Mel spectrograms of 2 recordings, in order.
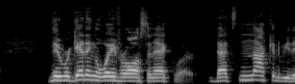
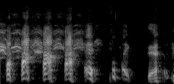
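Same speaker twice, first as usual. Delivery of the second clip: laughing; 10 semitones higher, 3 dB quieter, much slower than usual. Pretend. Echoing partner mockingly, laughing.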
